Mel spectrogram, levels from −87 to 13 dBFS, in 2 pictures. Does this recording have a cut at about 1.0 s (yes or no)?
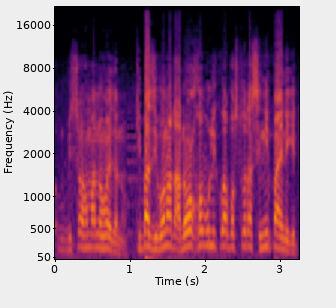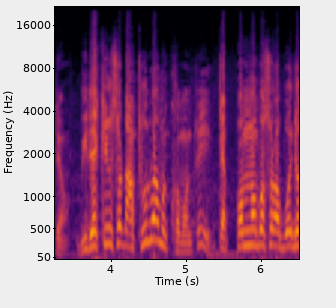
yes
